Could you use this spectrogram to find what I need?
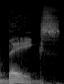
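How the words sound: The word is said in a Midwest accent.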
